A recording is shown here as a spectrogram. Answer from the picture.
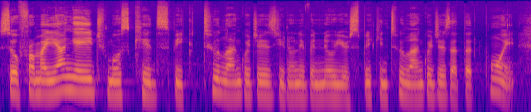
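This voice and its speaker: A woman with a Kenyan accent speaks at a fairly quick pace with hardly any pauses. Her very deep, low pitch and dark, mellow tone come with fairly even intonation and very even loudness. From Kenya, rural village. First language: Luo. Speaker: surgeon. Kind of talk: interview.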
